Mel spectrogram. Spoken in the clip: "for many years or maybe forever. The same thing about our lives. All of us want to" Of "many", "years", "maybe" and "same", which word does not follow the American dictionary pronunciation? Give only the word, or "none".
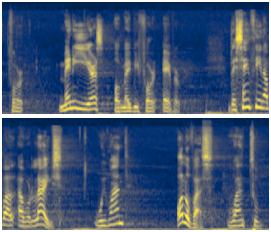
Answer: years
